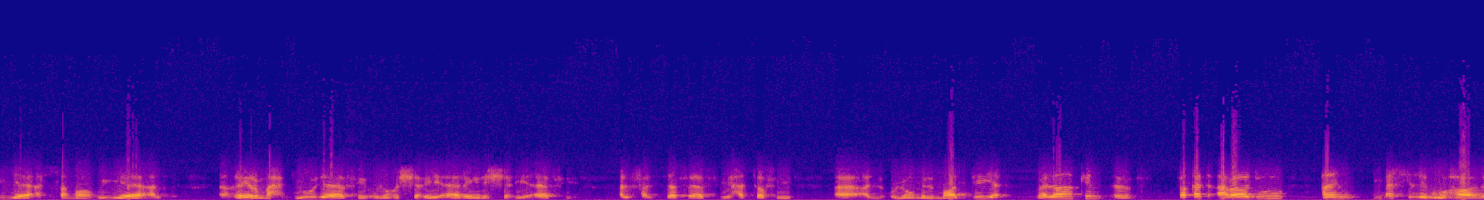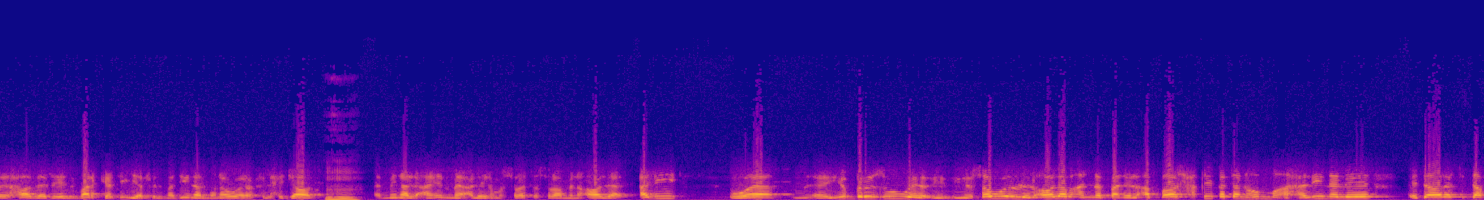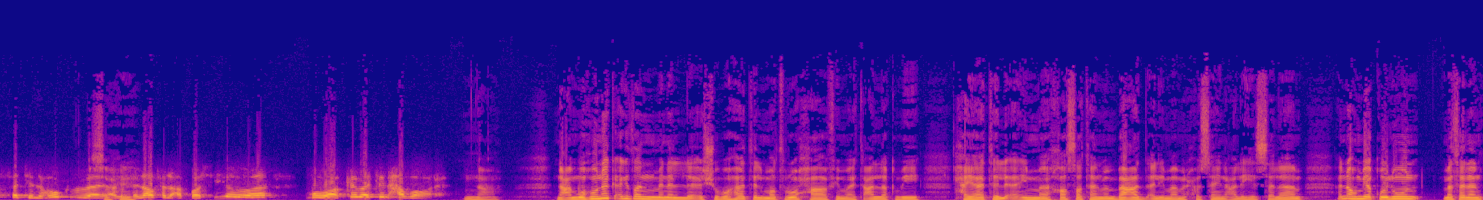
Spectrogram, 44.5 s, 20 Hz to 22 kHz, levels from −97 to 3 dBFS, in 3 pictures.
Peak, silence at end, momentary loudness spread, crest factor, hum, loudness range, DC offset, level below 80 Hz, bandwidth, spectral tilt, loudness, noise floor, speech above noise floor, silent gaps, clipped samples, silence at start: -12 dBFS; 0 s; 13 LU; 14 dB; none; 5 LU; under 0.1%; -60 dBFS; 15 kHz; -6 dB/octave; -25 LUFS; -61 dBFS; 36 dB; none; under 0.1%; 0 s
